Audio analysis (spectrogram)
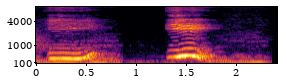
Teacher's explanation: कंठ से थोड़ा सा आगे जब आप आएंगे तो उससे जो ऊपर वाला हिस्सा होता है ना, उसे तालु कहा जाता है। ई और ई का जो उच्चारण स्थान है वो है तालु।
